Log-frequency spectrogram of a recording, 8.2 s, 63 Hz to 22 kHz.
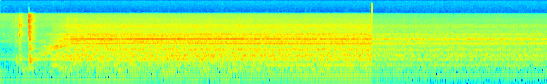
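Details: Amana Radarange RR-1000 microwave run for one minute: a click and clunk at start, then a steady even hum with a faint tone until it switches off; working normally.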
